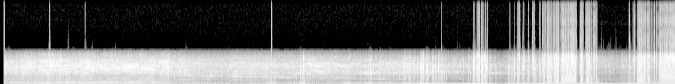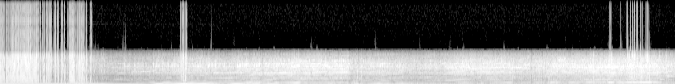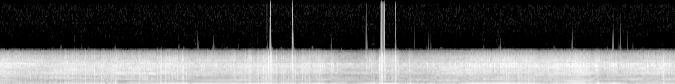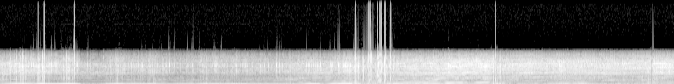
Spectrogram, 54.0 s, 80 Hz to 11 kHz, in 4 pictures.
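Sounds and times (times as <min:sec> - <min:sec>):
motorcycle engine revving: 0:00.0 - 0:53.9.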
